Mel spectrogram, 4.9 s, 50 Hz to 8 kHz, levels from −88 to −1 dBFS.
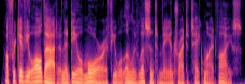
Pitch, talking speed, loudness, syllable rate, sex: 95 Hz, 270 wpm, -21 LUFS, 6.0 syllables/s, male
